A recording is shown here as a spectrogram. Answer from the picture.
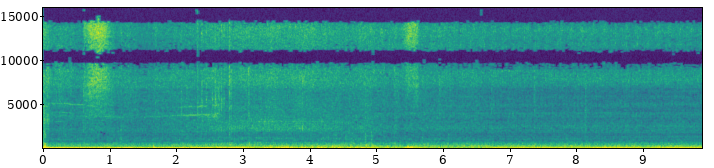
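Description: Car engine and low road rumble heard from inside the cabin as the car creeps forward, settling to a quieter steady idle about halfway through.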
